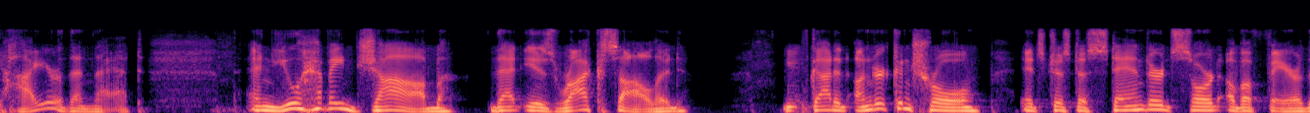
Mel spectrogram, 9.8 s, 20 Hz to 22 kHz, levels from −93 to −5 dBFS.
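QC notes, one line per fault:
5.91–6.06 s, VoIP packet loss concealed by the speech codec: just before "got it under control" the speech stretches and fades as the decoder extends its last pitch and filter at falling gain, which fits about five lost 20 ms frames.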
